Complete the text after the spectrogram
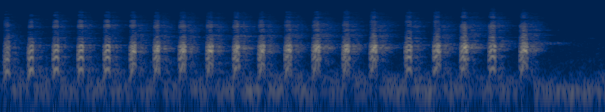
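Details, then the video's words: A wild junglefowl hen calls to attract a male with a rapid, evenly spaced series of clipped clucks, about twenty notes in four seconds, loud throughout before stopping abruptly. "le bruit d'une poule sauvage,เสียงไก่ป่าร้องหาถู่หาตัวผู้,ສຽງໄກ່ປ່າຮ້ອງຫາຄູ່ຮັກ, poj qaib qus see"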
